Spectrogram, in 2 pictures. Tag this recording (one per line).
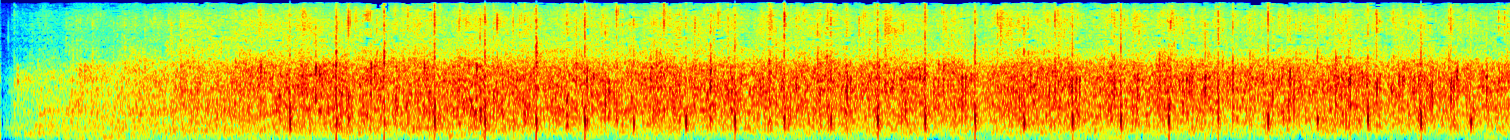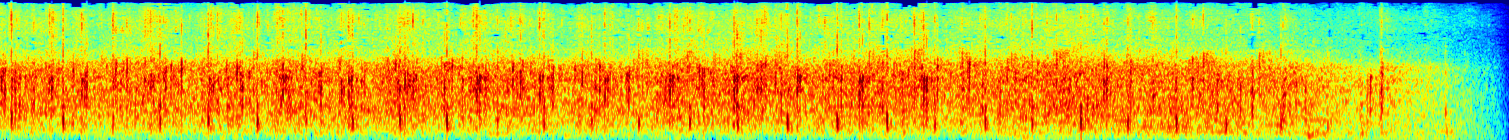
crowd
audience
group
applauding
clap
auditorium
applause
clapping
concert-hall
appreciation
